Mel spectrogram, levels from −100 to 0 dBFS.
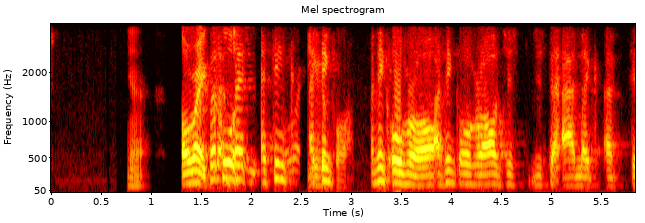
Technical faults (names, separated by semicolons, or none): short concealed packet loss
